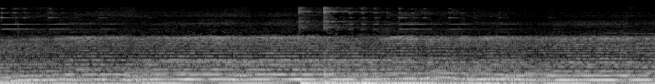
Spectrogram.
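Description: Slow devotional background music: long held, droning notes over a deep bass, with a brief soft hit about halfway through.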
